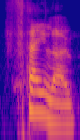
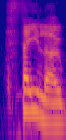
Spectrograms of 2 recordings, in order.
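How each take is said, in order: First: It starts with F and TH close together. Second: It starts with a plain TH sound, no F. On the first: The speaker calls it right. "it's actually pronounced phthalo. So it's an F and then a T H very close together" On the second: The speaker calls it wrong. "a lot of people pronounce that"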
